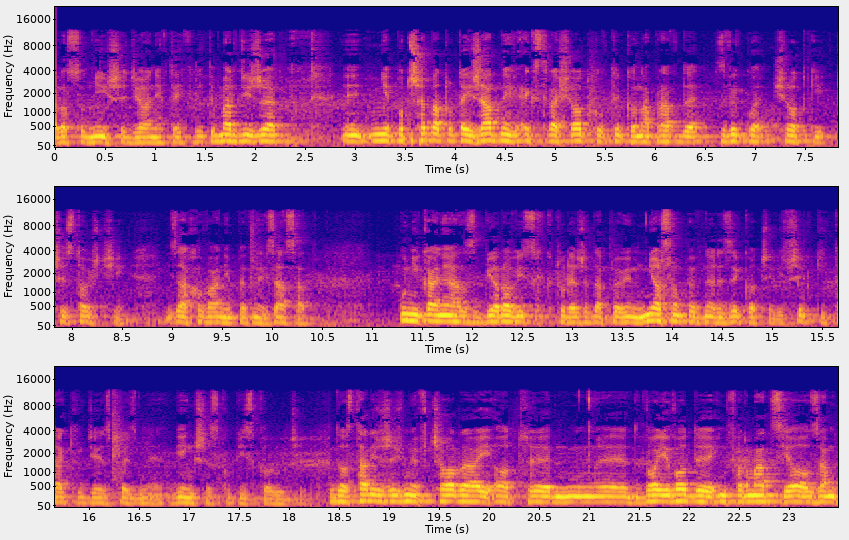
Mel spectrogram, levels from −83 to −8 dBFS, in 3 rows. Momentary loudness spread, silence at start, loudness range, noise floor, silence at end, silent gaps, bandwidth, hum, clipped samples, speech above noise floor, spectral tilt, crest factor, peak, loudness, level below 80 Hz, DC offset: 12 LU; 0 s; 8 LU; -39 dBFS; 0 s; none; 12.5 kHz; none; under 0.1%; 24 dB; -6.5 dB/octave; 14 dB; -2 dBFS; -16 LUFS; -46 dBFS; under 0.1%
